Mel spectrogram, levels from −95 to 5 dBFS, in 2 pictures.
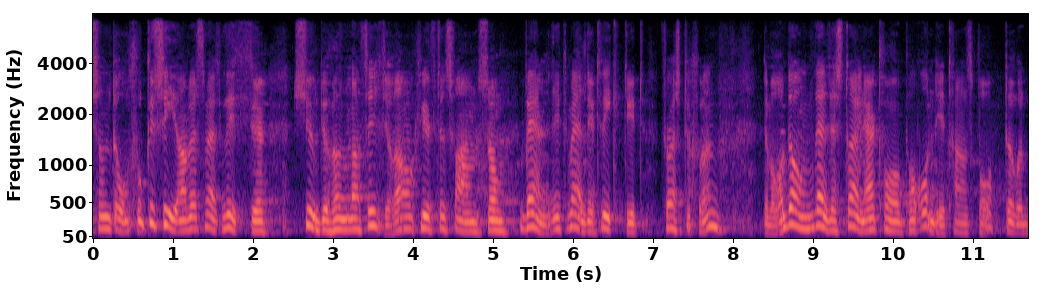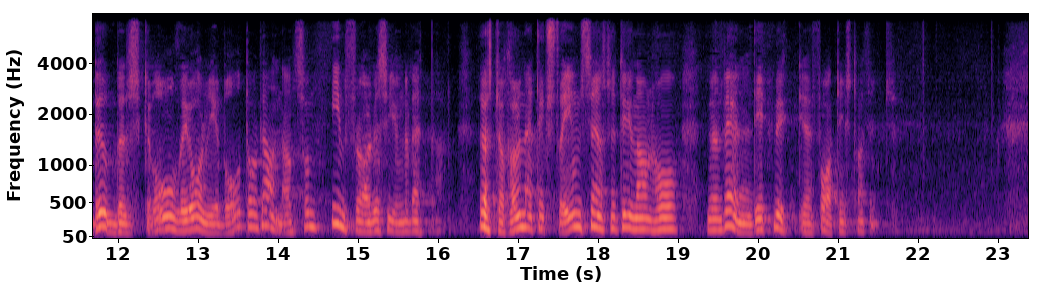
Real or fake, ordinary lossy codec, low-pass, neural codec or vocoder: fake; none; 7.2 kHz; codec, 24 kHz, 0.9 kbps, WavTokenizer, medium music audio release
